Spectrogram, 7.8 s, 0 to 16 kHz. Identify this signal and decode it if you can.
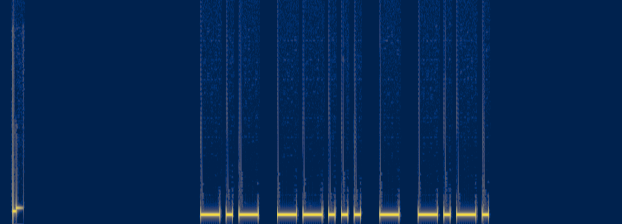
Morse code, heard as a keyed tone, about 15 wpm, 700 Hz. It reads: K7TC
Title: USA Call Signs - 4 Characters - Repeated 2x - 15wpm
